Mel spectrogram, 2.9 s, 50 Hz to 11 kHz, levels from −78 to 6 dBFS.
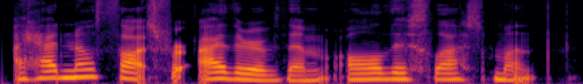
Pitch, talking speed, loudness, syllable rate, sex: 195 Hz, 245 wpm, -19 LUFS, 5.2 syllables/s, female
